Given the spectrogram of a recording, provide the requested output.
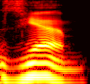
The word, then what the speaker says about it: Diem: Yeah, I see Diem. Some people I've heard pronounce it Ziem because the D, our transliteration. So Diem, D-I-E-M.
